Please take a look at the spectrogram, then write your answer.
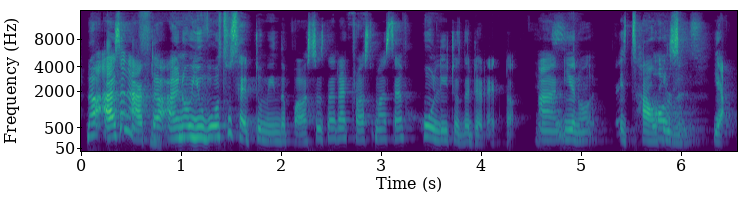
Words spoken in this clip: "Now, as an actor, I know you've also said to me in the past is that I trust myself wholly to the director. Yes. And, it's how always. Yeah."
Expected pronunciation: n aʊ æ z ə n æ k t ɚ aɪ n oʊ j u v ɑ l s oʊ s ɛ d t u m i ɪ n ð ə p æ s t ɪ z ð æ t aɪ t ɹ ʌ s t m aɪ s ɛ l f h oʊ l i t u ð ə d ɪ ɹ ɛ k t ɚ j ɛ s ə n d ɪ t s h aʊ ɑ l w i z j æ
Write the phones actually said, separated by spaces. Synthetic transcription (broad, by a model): n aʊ æ z ə n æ k t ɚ aɪ n oʊ j u v ɑ l s oʊ s ɛ d t u m i ɪ n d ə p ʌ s ɪ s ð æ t aɪ t ɹ ʌ s t m aɪ s ɛ l f h oʊ l i t u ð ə d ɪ ɹ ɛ k t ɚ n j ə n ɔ ɪ t s h aʊ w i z j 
